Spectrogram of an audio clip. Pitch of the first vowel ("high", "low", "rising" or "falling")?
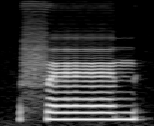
high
